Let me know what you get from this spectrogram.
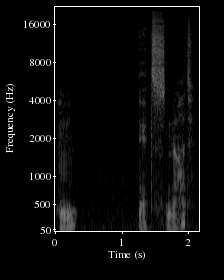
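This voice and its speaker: Stern young game general, low and very unhurried, solemn deadpan delivery. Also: male voice, a little hiss or hum. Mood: deadpan earnest. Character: stern young male general, deadpan lover of bad puns. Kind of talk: video game voice acting.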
